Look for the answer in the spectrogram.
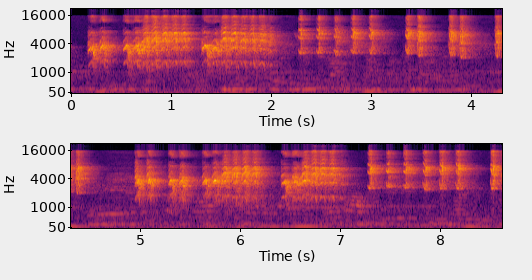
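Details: Long-tailed shrike songbird, reviewed as a bird of long-lasting song, delivers harsh, grating bursts alternating with quick clusters of clipped high notes, in loud, uneven phrases.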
